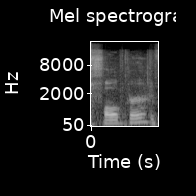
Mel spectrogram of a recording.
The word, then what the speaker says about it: Fokker: That's pronounced Folker. Fokker, sure.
